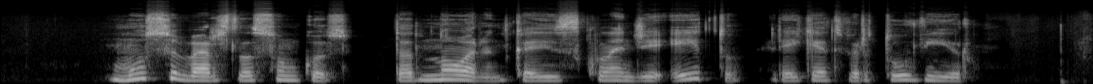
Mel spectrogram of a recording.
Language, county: Lithuanian, Panevėžys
